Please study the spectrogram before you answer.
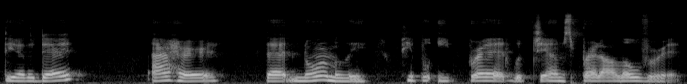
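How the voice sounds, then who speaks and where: A man playing a destitute, resigned teenage devil hunter in a fan-made motion comic, with a flat, weary, blunt delivery. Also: a little high, measured pace, vocal fry. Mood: wistful, resigned.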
